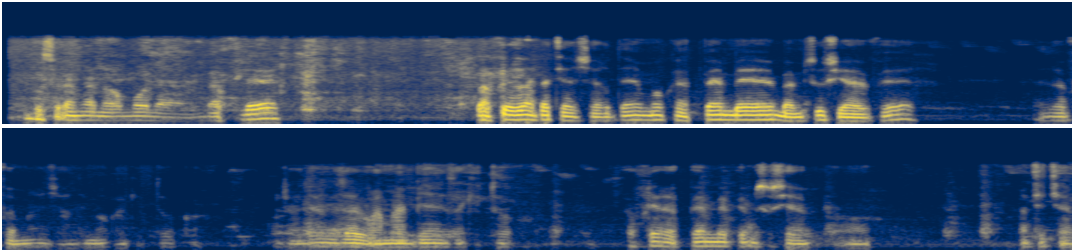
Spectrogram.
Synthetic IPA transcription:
bo˦sa̰˦lʔa˨ŋɡa˦na˨o˦mɔ˦na˨ba˨flɛ˦ʁ | ba˨flɛ˦ʁe˨za˦na˨ka˦ti˨ja˨ʒa˨ʁdɛ̃˦mɔ˦kɔ˦ja˨pɛ̃˦mbɛ˦ba˨mi˨su˦su˨ja˨vɛ˦ʁ | e˨za˦vʁɛ˨mɑ̃˦˨ʒa˨ʁdɛ̃˦mɔ˦kɔ˦ja˨ki̥˨tɔ˦kɔ˨ | ʒa˨ʁdɛ̃˦e˨za˦vʁɛ˨mã˦bjɛ̃˦e˨za˦ki̥˨tɔ˦kɔ̥˨ | ba˨flɛ˦ʁja˨pɛ̃˦mbɛ˦pe˦mi˨su̥˦su˨ja˨ | a˨ti˦ti˨a˨

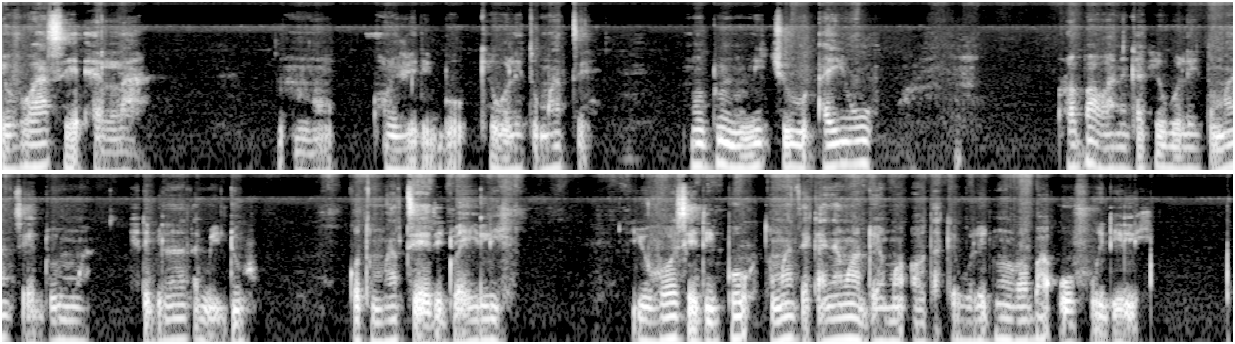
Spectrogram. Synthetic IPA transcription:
jo˨vʊ˦a˦sɪ̰˨ʔɛ˨la˨ | nʊ̰̃˨ | ɔ˨ñ˨˦vi˦ḛ˨dḭ˨ɡ͡bo̰˦kʰe˦wo̰˨le˦tʊ˨mã˦tʰɪ˨ | nʊ̃˦du˦nʊ̃˨nĩ˦t͡ʃu˦a˨ji˦wʊ˦˨ | ɾɔ˦ba˦˨wa˨nɪ̃˨ka˦kʰḛ˦wo̰˨le˦tʊ̰˨mã˦t͡ʃɪ˨ɛ̰˨dʊ˦ɛ˦m˦a˨ | ɛ˨dɪ˨bi˦lɛ˦na˦ta˦mi˨du˦ | kʊ˦tʊ˨mã˦tɪ˨ɛ˨dɪ̰˨dʊ˨˦a̰˨ji˦li˦ | ju˨vɔ˦sɪ˦ɛ̰˨dɪ˨ɡ͡bo˦tʊ˨mã˦tɪ˨ɛ˨ka˨ɲã˦m˦a˦dʊ˨ɛ˦m˦ɛ̰˦ʔɔ˨ta˨ke˦wo˨le˦du˦nʊ̃˦ɾɔ˦ba̰˦˨o˨fṵ˨ḭ˨dɪ˨li˨

